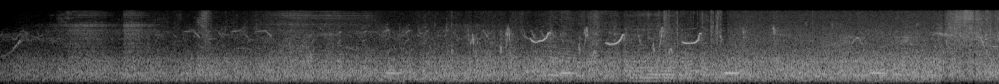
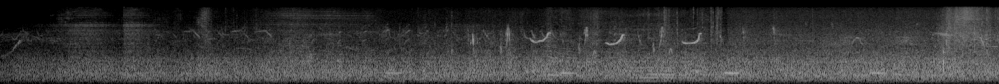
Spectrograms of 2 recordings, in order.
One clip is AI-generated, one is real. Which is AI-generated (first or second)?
second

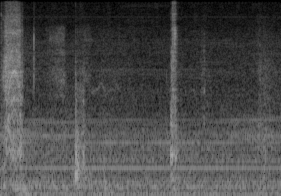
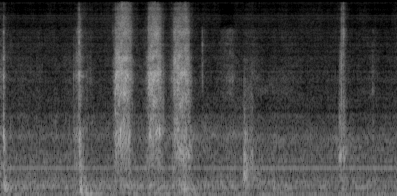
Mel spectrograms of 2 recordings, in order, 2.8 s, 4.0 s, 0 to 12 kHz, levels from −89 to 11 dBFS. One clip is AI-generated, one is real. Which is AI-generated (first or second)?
second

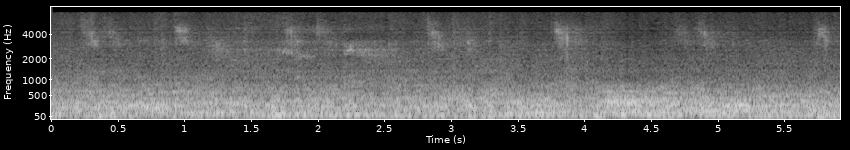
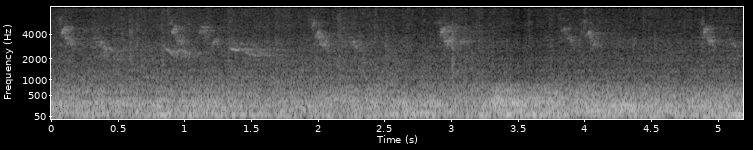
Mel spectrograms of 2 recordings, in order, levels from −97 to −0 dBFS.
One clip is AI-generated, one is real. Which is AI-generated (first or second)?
first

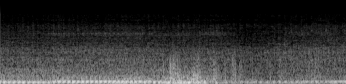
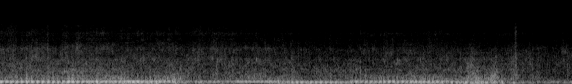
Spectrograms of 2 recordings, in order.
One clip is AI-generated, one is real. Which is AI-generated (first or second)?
second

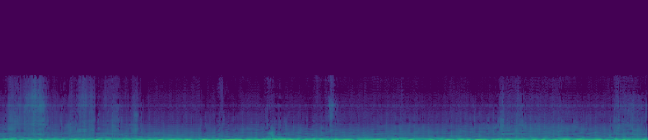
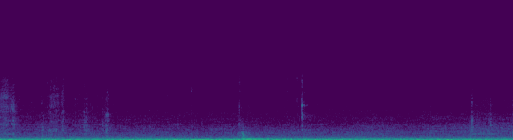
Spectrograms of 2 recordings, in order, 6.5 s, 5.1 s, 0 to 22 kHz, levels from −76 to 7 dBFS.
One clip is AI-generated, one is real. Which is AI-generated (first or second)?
first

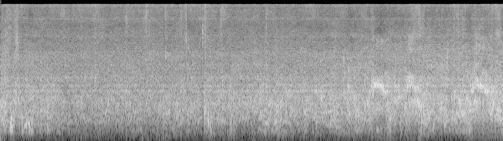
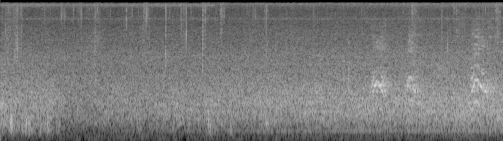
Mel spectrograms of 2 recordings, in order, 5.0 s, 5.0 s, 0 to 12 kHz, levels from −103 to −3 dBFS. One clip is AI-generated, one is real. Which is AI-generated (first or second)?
first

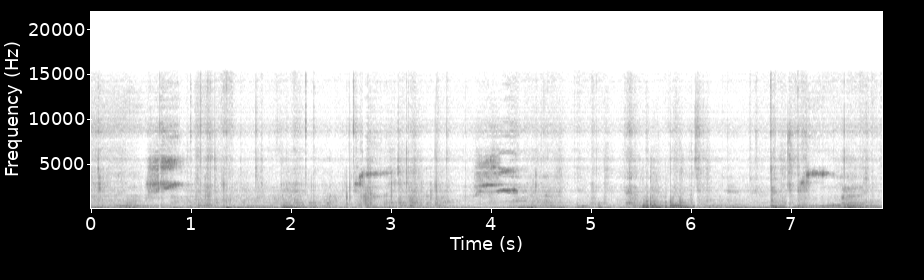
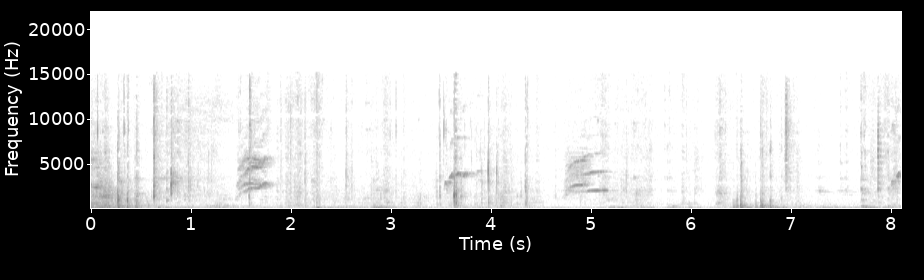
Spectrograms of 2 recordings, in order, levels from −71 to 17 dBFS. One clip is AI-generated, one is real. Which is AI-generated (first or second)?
first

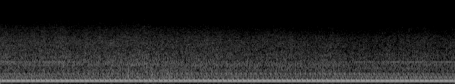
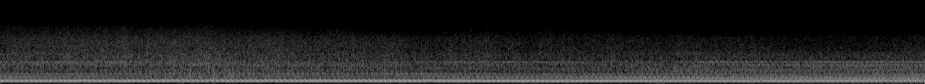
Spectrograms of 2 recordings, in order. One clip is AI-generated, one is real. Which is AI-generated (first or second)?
second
